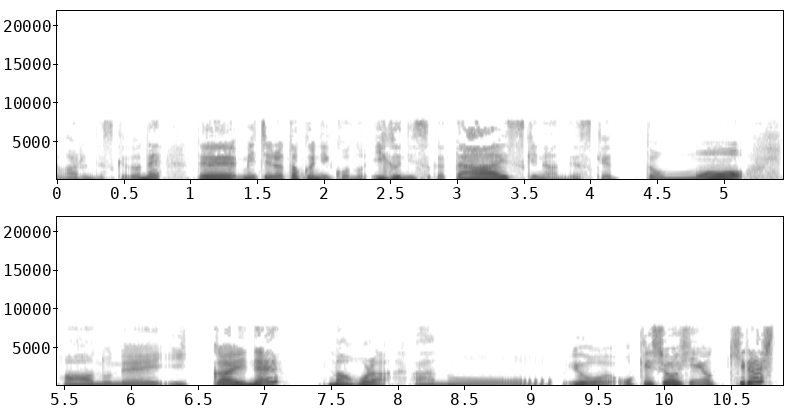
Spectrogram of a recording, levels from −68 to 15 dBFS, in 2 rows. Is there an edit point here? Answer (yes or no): yes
